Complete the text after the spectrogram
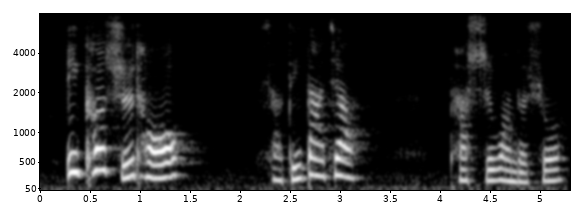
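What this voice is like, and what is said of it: Usual voice. Nothing is said of it.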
